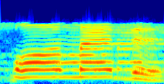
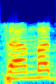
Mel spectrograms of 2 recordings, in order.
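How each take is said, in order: First: The first consonant is heavy and full. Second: The first consonant is thin and light. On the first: The speaker calls it right. "सख्ती से अदा करेंगे और पुर पढ़ेंगे" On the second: The speaker calls it wrong. "समद नहीं पढ़ेंगे, बारीक नहीं पढ़ेंगे"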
